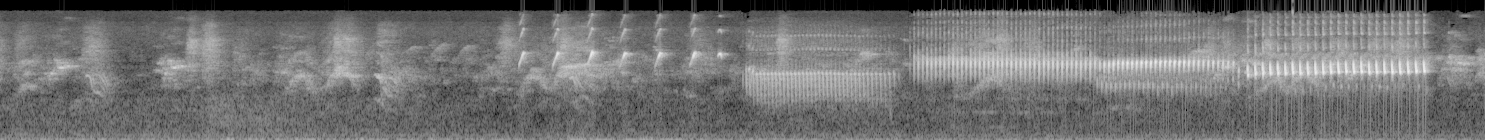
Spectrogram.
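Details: Canary song used as a training recording for other canaries: a varied run of chirps and twittering notes, then sustained buzzy rolls and a fast pulsed trill to close.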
